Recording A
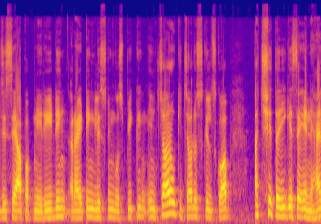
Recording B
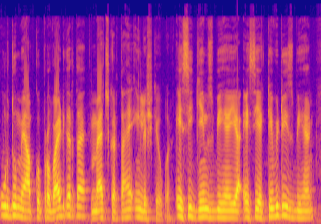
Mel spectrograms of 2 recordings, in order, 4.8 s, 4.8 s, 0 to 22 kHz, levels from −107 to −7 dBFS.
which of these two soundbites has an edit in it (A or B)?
B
